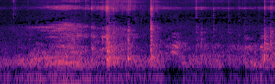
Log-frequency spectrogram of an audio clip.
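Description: Parathas frying on a large griddle (tawa) with a steady sizzle that grows louder about a second in, and a few sharp clicks of metal tongs against the pan.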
